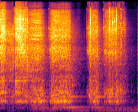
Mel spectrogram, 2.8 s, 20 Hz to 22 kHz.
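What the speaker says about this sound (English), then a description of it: "we're gonna use an 18 millimeter on a 90-degree impact gun" A 90-degree impact gun with an 18 mm socket hammers at a vehicle frame bolt in four loud, close buzzing bursts separated by short pauses.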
